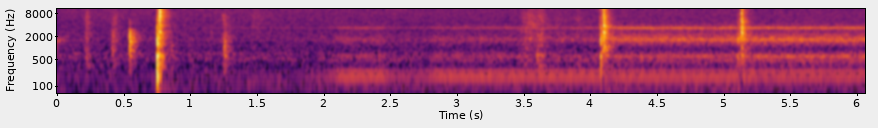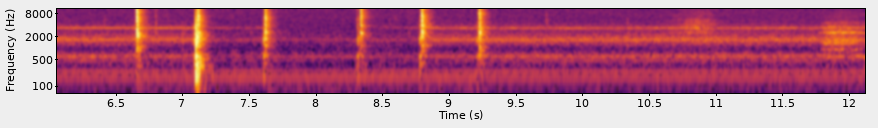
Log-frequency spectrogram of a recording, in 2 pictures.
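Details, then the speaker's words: PYE 39HC shortwave receiver on a shortwave band: steady low hum with scattered sharp clicks and what sounds like a shortwave station behind the hum. Hum source not pinned down. "here it's just a weird weird wave shape but I hear something that sounds like short wave behind the hump"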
